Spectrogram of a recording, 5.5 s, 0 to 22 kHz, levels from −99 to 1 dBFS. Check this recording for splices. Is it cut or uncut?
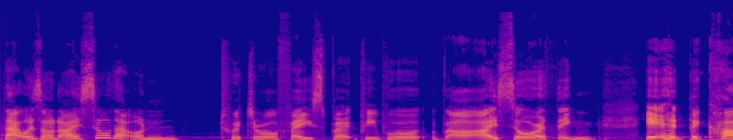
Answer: uncut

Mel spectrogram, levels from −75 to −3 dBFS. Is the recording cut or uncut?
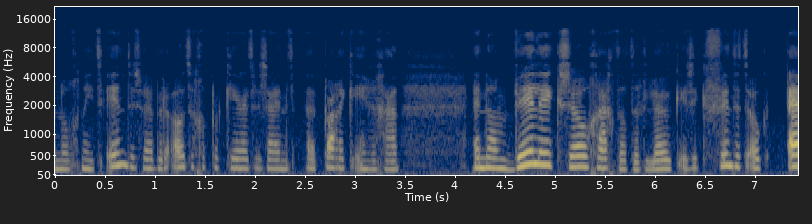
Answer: uncut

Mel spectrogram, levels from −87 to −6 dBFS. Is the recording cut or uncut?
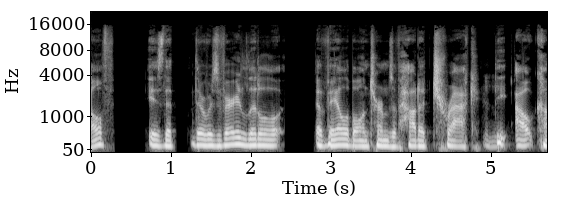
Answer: uncut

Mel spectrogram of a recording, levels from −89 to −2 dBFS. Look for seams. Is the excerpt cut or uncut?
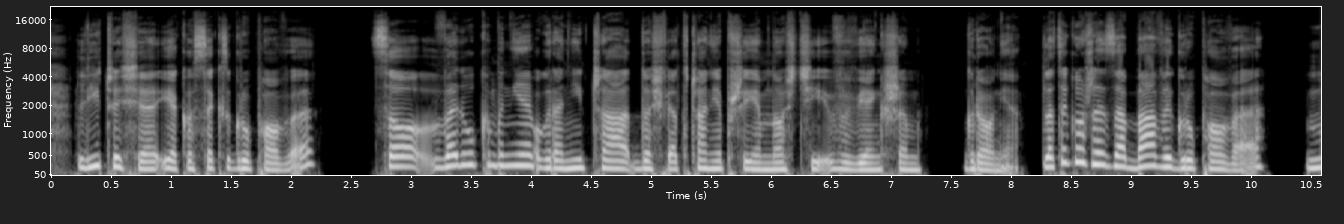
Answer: cut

